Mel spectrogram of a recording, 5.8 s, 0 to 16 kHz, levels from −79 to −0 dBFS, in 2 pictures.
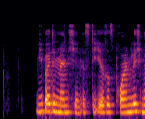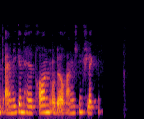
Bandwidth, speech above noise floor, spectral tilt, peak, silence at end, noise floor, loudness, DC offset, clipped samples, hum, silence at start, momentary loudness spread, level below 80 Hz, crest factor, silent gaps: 7.6 kHz; 52 dB; -6.5 dB/octave; 0 dBFS; 0.9 s; -69 dBFS; -18 LUFS; under 0.1%; under 0.1%; none; 0.7 s; 10 LU; -62 dBFS; 18 dB; none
